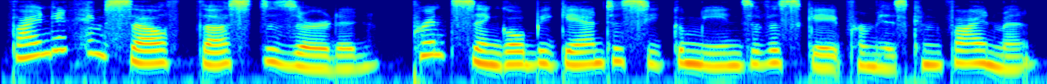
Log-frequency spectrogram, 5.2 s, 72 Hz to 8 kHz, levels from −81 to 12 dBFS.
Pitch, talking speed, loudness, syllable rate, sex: 235 Hz, 185 wpm, -17 LUFS, 5.9 syllables/s, female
